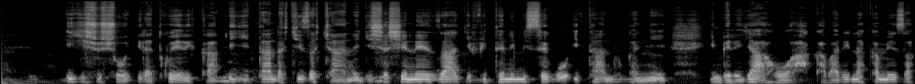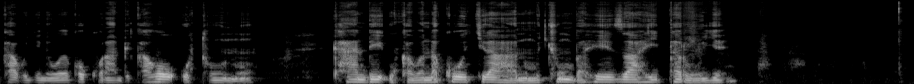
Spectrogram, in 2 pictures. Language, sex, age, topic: Kinyarwanda, male, 18-24, finance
